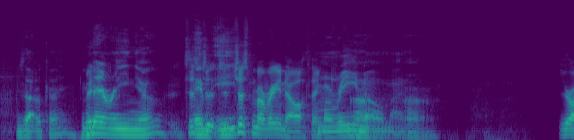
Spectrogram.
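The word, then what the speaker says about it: Merino: your pronunciation of Mikel Marino what is it Marino I think you said Mourinho you said Mourinho he's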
